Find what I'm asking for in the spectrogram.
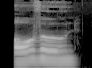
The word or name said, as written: årvågen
